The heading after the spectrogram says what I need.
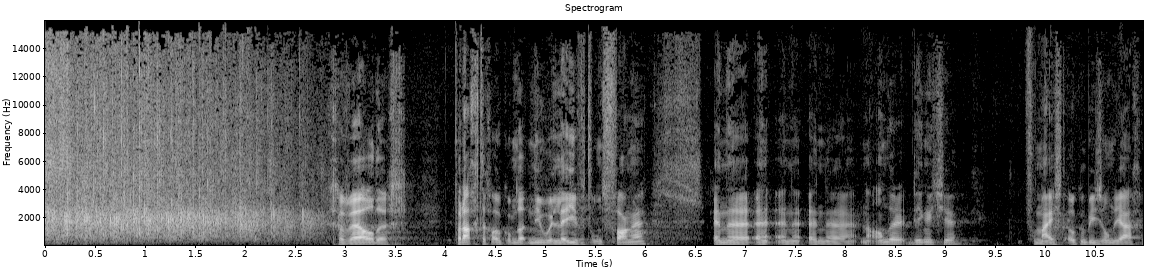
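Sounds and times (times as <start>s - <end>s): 
audience applauding new parents: 0.0s - 2.9s
speech: 2.9s - 10.9s.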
